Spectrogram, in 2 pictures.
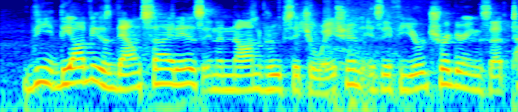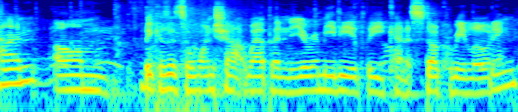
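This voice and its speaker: Speech rushes by at a very fast pace with hardly any pauses. Noticeable background noise is present. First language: Hungarian. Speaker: gaming YouTuber. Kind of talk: gameplay commentary. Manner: casual, hesitant with repetitions.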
